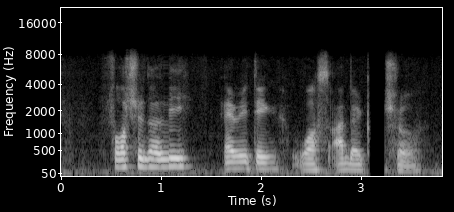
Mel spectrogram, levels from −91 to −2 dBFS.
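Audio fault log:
1.03–1.10 s, short concealed packet loss: about 40 ms of the call's audio arrived too late for the decoder, so the receiver bridged the gap by extending the preceding speech sound for roughly 41 ms, then crossfaded back into the real signal. The patch is heard as a brief smear or wobble in the speech.
3.08–3.25 s, long network dropout: the signal here is consistent with a likely network interruption of about 160 ms. The decoder continued the last sound for about 158 ms as it faded out, leaving roughly 130 ms of silence in the speech. When the signal resumes, it picks up further along with the missing section skipped entirely. Through the Opus path the surrounding speech carries the codec's ordinary coding texture and a top end that stops at about 8 kHz.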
